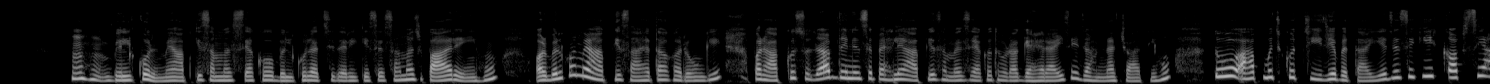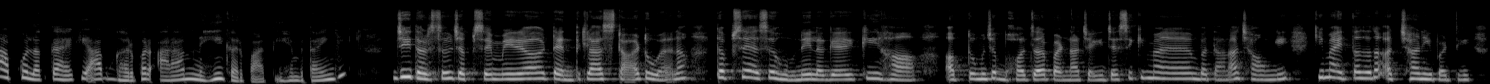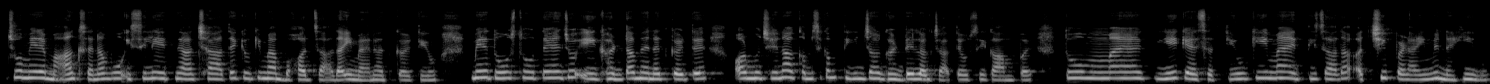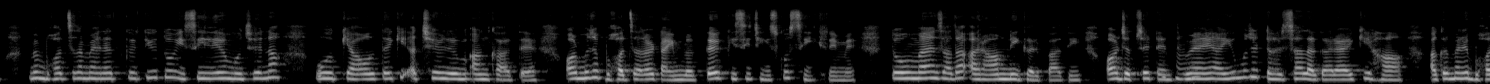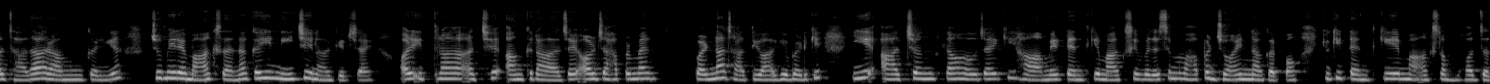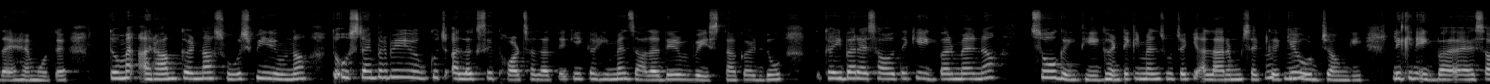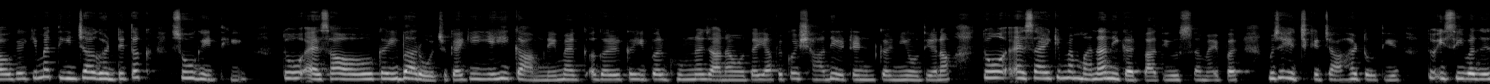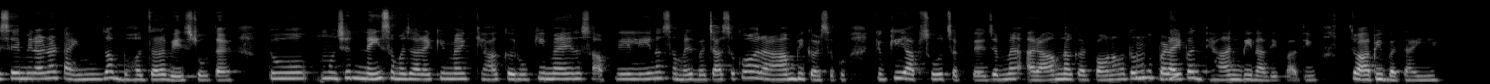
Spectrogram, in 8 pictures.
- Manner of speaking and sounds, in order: in English: "टेंथ क्लास स्टार्ट"; in English: "मार्क्स"; in English: "टाइम"; in English: "टेंथ"; in English: "मार्क्स"; in English: "टेंथ"; in English: "मार्क्स"; in English: "जॉइन"; in English: "टेंथ"; in English: "मार्क्स"; in English: "टाइम"; in English: "थॉट्स"; in English: "वेस्ट"; in English: "अलार्म सेट"; in English: "अटेंड"; in English: "टाइम"; in English: "वेस्ट"
- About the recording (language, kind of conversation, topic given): Hindi, advice, घर पर आराम करते समय बेचैनी और असहजता कम कैसे करूँ?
